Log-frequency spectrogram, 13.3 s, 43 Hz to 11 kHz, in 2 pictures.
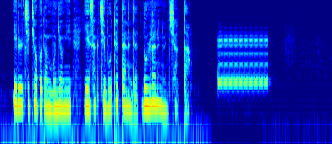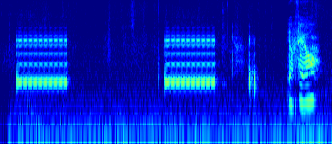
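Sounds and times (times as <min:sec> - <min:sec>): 
speech: 0:00.3 - 0:03.9
phone ringback tone: 0:04.3 - 0:05.4, 0:06.9 - 0:08.0, 0:09.9 - 0:11.0.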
